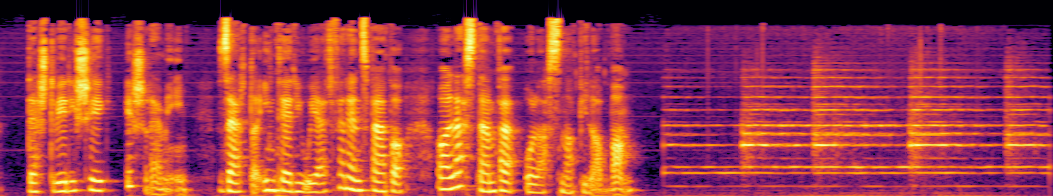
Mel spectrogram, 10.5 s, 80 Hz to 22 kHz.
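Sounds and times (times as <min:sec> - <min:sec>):
speech: 0:00.3 - 0:06.5
church bells ringing: 0:06.7 - 0:10.5.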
